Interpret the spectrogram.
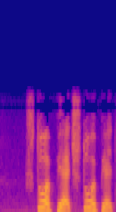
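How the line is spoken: Indignant whine. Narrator (Russian): возмущенно проныл

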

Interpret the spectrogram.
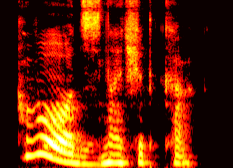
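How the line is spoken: Mocking drawl. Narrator (Russian): Насмешливо протянул повелитель

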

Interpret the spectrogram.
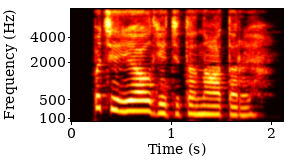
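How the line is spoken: Sighing. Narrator (Russian): вздохнул Жак

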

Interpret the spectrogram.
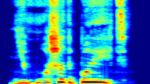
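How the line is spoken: Horrified moan. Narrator (Russian): в ужасе простонал теоретический отец

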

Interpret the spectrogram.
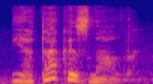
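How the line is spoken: Hopeless sigh, king. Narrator (Russian): безнадежно вздохнул король

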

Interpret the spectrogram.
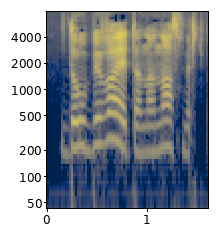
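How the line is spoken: Grumbling. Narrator (Russian): проворчал Жак

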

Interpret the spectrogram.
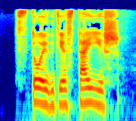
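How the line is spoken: Angry hiss. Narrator (Russian): зло прошипела Морриган

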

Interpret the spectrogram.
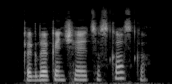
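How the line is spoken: Sad, dejected. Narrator (Russian): грустно улыбнулся приунывший возлюбленный

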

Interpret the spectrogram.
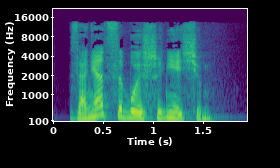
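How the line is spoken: Cold inquiry. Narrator (Russian): холодно поинтересовался Харган

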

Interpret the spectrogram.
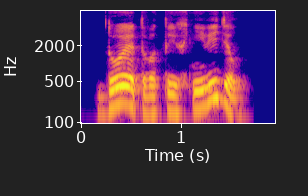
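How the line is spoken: Plain. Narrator (Russian): спросил, наконец, Шелар

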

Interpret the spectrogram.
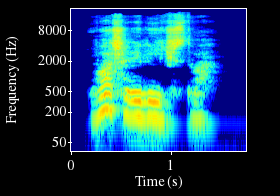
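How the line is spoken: Sighing. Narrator (Russian): вздохнул Шут

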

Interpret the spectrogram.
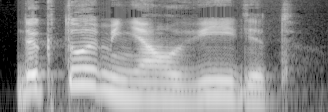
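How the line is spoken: Dejected. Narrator (Russian): уныло махнул рукой Орландо

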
